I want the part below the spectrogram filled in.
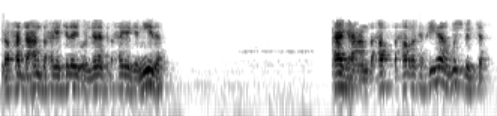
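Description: Egyptian-accented male recitation teacher, live online class, patient and repetitive, quizzes viewers, tinny phone-like sound, mid-pitched voice. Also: quick pace. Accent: Egyptian Arabic.

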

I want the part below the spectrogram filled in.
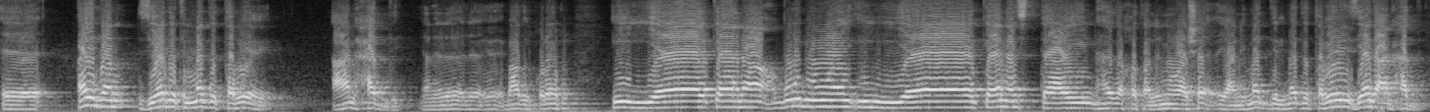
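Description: A man gives a recitation lesson, explaining each point in a measured way and pausing as he searches for words. His voice sits at an ordinary middle pitch for a man. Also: a little mellow, low-quality recording. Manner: measured, with hesitant pauses. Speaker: Quran recitation teacher. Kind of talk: recitation lesson with chanted examples.

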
